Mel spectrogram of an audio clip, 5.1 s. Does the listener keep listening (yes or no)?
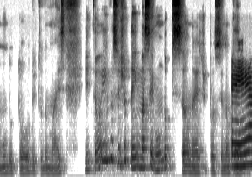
yes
